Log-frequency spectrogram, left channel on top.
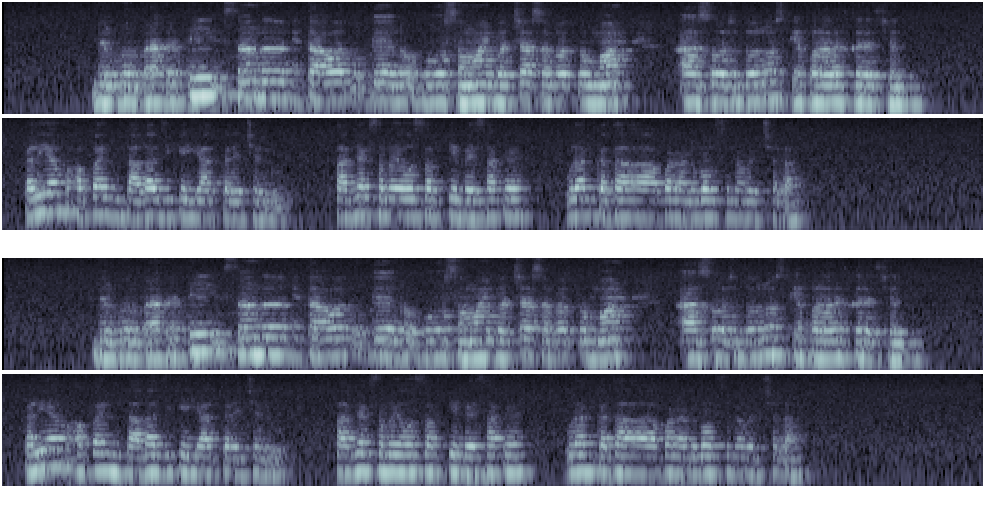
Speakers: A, on the left; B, in the centre.
A: बिल्कुल प्राकृति सङ्ग बितओल गेल ओ समय बच्चासभक मन आ सोच दुनूके प्रभावित करैत छल
B: काल्हि हम अपन दादाजी के याद करैत छलहुँ साँझक समय ओ सबके बैसाकऽ पुराण कथा आ अपन अनुभव सुनाबैत छलाह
